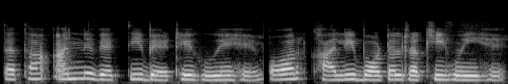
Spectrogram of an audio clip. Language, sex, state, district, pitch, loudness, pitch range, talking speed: Hindi, female, Andhra Pradesh, Chittoor, 220 Hz, -16 LUFS, 205-235 Hz, 140 wpm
